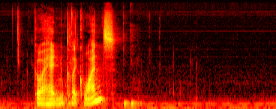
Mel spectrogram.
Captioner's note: click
